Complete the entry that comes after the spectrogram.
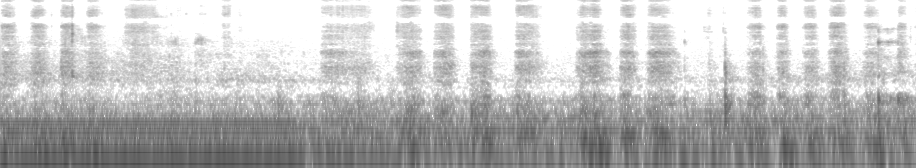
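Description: A pencil sketches Gwen Tennyson's eyebrows on paper, with short, faint scratchy strokes in quick bursts and a low hum underneath.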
